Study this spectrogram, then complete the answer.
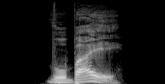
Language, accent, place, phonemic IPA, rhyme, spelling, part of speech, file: German, Germany, Berlin, /voˈbaɪ̯/, -aɪ̯, wobei, adverb, De-wobei.ogg
- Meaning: Introduces a comitative sentence, denoting a simultaneous event with the main clause. It frequently corresponds to English present participles (-ing) in adverbial use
